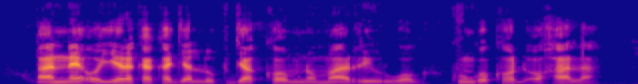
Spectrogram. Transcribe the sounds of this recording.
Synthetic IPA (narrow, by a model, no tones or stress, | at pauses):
anɛɔjeɾakakad͡ʒalupd͡ʒakɔmnɔmariɾwɔɡːuŋɡokɔdɔhala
